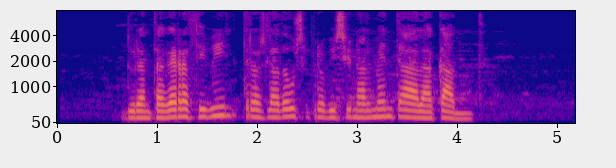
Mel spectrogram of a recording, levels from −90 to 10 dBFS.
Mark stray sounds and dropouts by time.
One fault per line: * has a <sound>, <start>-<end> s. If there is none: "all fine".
all fine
